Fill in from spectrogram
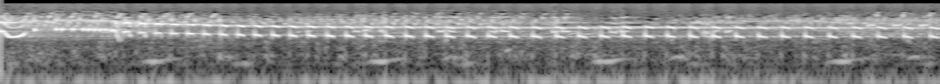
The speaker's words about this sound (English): Willets, wrens, shovelers, and a variety of ducks greet the day at a marsh in North Dakota. Lang Elliott captured their wake up call.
